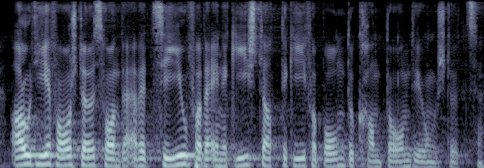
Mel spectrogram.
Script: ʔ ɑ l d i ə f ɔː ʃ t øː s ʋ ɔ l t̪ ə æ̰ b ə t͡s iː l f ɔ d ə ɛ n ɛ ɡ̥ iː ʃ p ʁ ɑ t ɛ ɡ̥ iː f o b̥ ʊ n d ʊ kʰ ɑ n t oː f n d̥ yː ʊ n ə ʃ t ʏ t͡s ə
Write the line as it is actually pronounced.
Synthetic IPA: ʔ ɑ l d i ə f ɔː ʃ t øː s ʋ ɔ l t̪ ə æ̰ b ə t͡s iː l f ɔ d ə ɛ n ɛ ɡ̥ iː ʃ t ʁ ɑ t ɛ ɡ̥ iː f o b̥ ʊ n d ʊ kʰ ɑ n t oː n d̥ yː ʊ n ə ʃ t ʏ t͡s ə

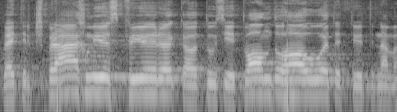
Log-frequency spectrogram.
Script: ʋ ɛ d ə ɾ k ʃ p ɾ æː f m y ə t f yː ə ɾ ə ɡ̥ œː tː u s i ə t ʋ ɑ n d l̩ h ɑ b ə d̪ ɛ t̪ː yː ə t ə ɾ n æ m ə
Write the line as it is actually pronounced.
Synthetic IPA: ʋ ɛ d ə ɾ k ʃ p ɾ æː χ m y ə s f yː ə ɾ ə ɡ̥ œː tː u s i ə t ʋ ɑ n d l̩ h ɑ w ə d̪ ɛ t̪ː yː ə t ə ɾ n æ m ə

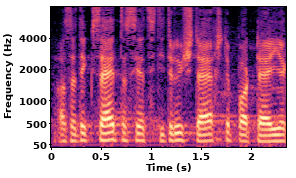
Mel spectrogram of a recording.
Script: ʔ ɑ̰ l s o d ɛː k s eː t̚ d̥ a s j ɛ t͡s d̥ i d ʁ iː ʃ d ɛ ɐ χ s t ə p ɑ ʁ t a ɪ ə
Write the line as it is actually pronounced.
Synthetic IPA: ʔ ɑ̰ l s o d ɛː k s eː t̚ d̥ ɑ s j ɛ t͡s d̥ i d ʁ yː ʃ t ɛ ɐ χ ʃ t ə p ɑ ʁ t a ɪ ə

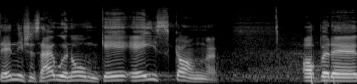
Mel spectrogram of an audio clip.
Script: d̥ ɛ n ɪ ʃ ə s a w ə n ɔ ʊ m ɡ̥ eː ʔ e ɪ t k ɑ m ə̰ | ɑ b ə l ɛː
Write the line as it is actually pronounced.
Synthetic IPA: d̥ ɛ n ɪ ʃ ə s a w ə n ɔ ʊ m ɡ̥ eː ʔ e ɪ s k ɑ ŋ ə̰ | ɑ b ə ɾ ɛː

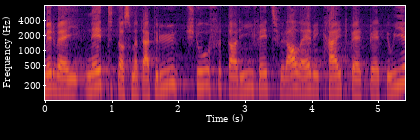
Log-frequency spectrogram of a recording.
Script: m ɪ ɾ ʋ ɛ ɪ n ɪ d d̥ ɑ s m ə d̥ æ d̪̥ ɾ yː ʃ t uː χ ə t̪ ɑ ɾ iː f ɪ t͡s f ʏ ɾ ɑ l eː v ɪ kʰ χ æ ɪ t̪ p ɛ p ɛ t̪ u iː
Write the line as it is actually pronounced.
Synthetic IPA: m ɪ ɾ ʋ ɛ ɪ n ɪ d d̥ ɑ s m ə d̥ æ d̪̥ ɾ yː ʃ t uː f ə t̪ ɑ ɾ iː f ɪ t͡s f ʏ ɾ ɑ l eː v ɪ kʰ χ æ ɪ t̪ p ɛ p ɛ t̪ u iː

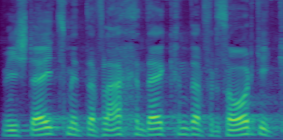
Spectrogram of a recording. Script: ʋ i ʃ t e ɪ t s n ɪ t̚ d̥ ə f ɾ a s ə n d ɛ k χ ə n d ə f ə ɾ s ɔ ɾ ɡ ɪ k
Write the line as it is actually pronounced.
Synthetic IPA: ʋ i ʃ t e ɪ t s m ɪ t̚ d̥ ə f l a χ ə n d ɛ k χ ə n d ə f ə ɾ s ɔ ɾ ɡ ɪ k

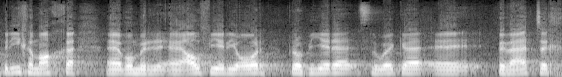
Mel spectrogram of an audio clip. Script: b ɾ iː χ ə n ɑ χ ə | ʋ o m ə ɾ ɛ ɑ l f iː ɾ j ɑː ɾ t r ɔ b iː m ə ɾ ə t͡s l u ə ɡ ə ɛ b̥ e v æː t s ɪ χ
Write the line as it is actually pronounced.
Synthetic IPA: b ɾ iː χ ə m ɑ χ ə | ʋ o m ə ɾ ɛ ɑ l f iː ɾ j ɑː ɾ p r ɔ b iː ə ɾ ə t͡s l u ə ɡ ə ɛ b̥ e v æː t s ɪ χ

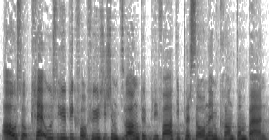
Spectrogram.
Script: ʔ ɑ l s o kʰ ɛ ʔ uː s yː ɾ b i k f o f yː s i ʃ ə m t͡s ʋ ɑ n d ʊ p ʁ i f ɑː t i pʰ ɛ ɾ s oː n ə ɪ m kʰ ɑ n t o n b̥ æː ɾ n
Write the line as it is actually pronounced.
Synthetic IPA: ʔ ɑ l s o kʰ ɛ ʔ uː s yː b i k f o f yː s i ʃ ə m t͡s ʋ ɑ ŋ d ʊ p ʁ i f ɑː t i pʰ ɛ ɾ s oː n ə ɪ m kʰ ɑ n t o n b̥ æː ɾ n

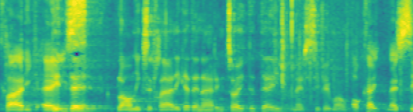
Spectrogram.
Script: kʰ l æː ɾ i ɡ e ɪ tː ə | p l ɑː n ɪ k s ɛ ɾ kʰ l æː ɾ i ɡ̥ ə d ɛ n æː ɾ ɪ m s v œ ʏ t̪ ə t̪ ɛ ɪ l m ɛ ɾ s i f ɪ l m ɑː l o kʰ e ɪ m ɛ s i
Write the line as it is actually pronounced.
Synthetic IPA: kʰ l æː ɾ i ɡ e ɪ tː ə | p l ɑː n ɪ k s ɛ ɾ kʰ l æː ɾ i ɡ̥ ə d ɛ n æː ɾ ɪ m t͡s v œ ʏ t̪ ə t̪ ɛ ɪ l m ɛ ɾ s i f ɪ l m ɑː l o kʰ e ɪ m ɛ s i

